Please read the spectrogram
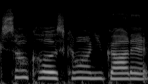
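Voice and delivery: put-on high, encouraging cheering yell. Retelling encouraging other runners during the race: imitating own yelling. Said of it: "I honestly started yelling".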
